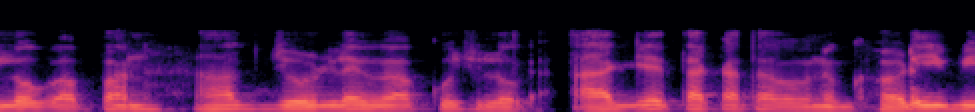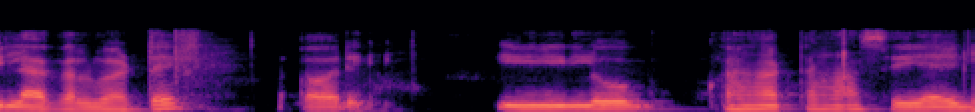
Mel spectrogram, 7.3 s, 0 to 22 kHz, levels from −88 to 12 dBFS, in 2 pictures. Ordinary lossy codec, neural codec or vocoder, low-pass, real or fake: none; codec, 24 kHz, 3 kbps, HILCodec; 7.2 kHz; fake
